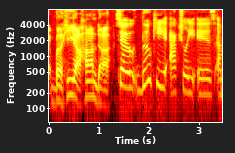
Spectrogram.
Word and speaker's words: Bahia Honda: and I'm super excited yeah we're at the Bahia Honda state park I think that's how you say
